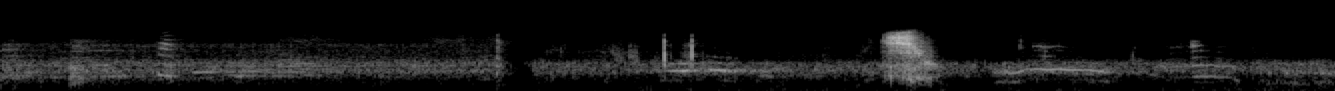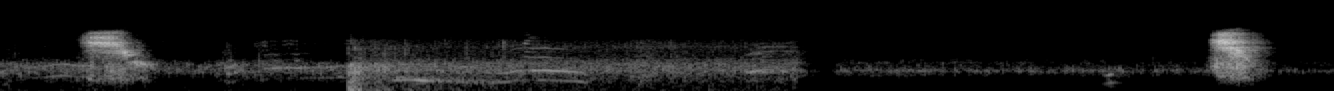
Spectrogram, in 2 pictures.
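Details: Three short, sharp sneezes from a cat against a steady background hum: cat sneezing.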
